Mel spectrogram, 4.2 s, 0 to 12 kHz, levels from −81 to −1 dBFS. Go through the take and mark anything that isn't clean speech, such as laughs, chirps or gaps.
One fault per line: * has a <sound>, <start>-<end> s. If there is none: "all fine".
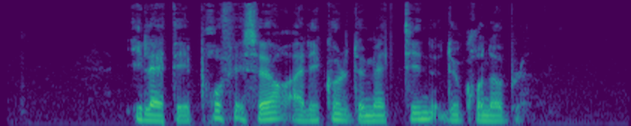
* has a dropout, 2.6-2.7 s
